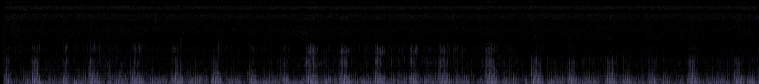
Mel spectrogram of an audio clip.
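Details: A cat purrs steadily while kissing her mother, a low rumbling purr swelling and fading in regular pulses a bit under one second apart, each pulse with a low buzzy core and faint brighter edges, in a quiet room.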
